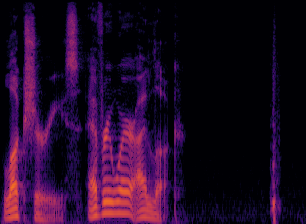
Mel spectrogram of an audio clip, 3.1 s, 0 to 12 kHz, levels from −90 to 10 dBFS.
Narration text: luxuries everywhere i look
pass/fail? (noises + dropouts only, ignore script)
fail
